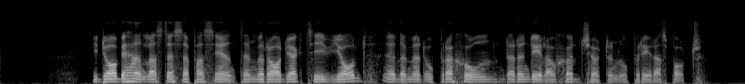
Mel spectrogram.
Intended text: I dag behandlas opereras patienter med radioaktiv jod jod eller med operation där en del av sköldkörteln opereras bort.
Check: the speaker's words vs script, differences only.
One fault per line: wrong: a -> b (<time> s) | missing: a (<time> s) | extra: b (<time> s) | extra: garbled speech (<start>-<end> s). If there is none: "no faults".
wrong: opereras -> dessa (1.6 s)
missing: jod (3.7 s)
